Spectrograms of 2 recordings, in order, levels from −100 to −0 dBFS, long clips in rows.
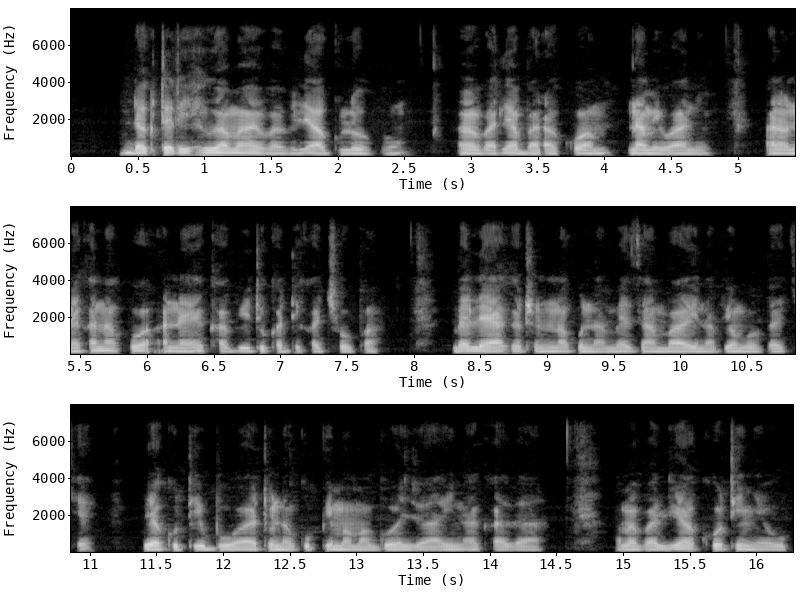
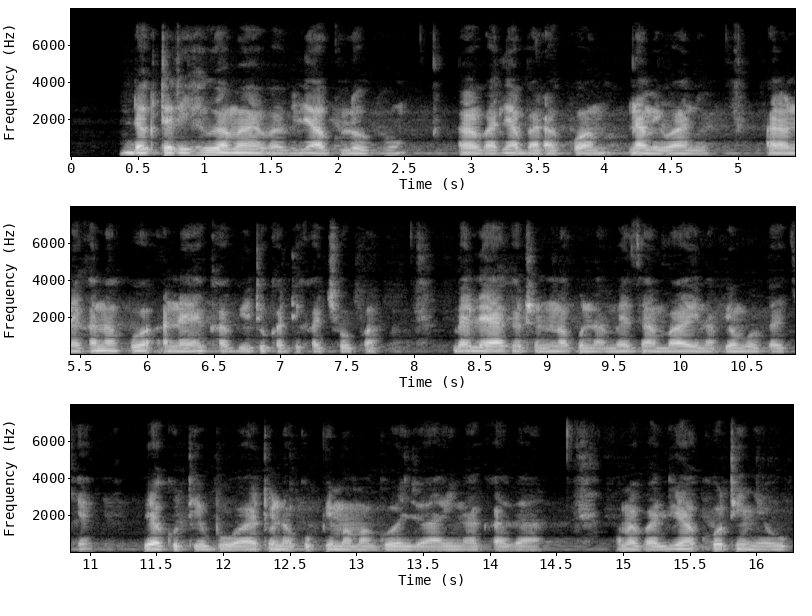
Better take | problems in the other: first | room echo; dies away in 1.1 s

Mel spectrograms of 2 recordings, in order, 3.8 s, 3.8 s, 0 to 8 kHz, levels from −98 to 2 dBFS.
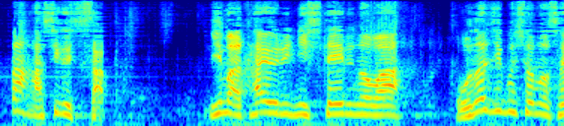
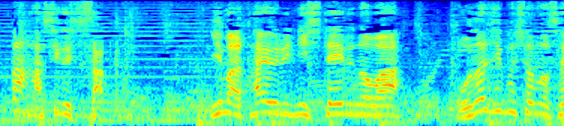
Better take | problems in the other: second | noise reduction (neural separator model SepFormer DNS4)

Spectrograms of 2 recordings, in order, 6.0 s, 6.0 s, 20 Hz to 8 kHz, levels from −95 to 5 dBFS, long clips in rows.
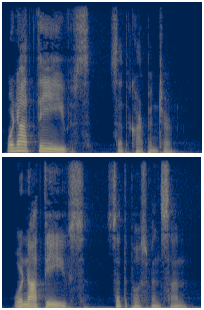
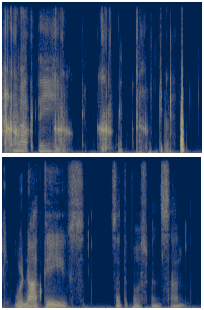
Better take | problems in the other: first | noise reduction (neural diffusion model UNIVERSE++)

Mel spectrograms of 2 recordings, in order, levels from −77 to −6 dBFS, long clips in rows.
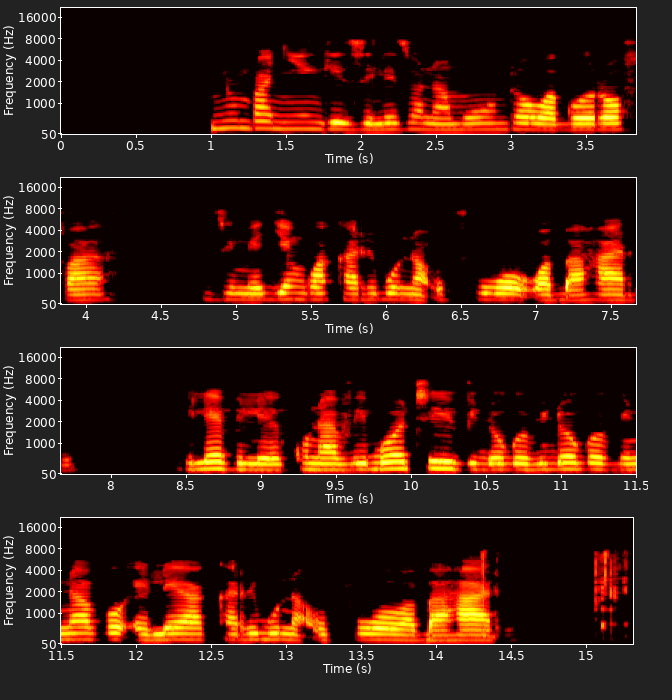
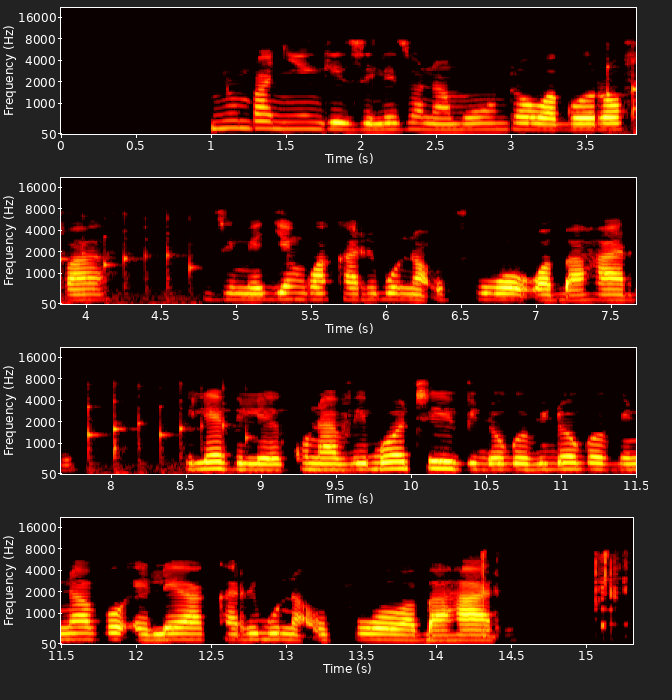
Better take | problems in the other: first | background sound (Marimba, xylophone); 16 dB below the speech

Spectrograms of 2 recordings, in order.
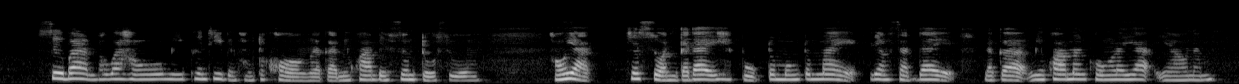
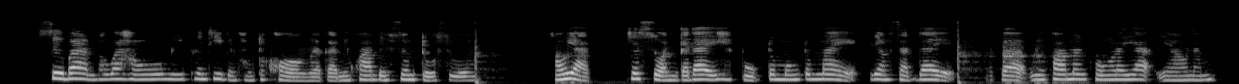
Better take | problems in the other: first | noise reduction (neural mask model RNNoise)

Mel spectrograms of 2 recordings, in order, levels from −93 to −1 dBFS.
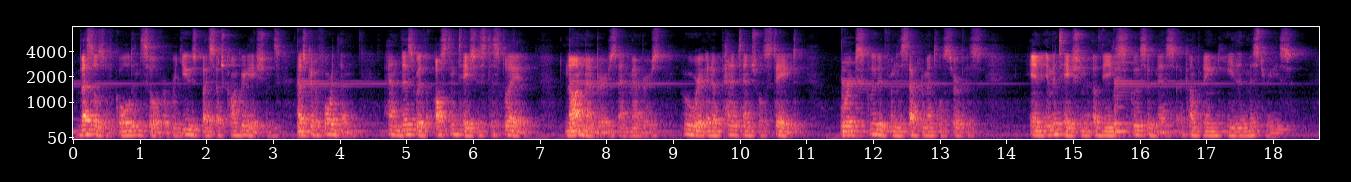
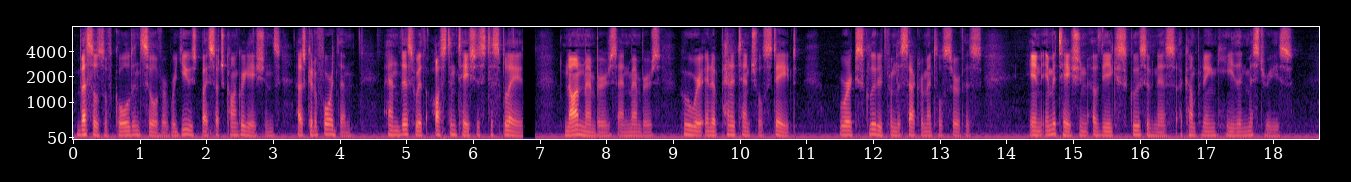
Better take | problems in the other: second | background sound (Piano); 13 dB below the speech // room echo; dies away in 0.8 s

